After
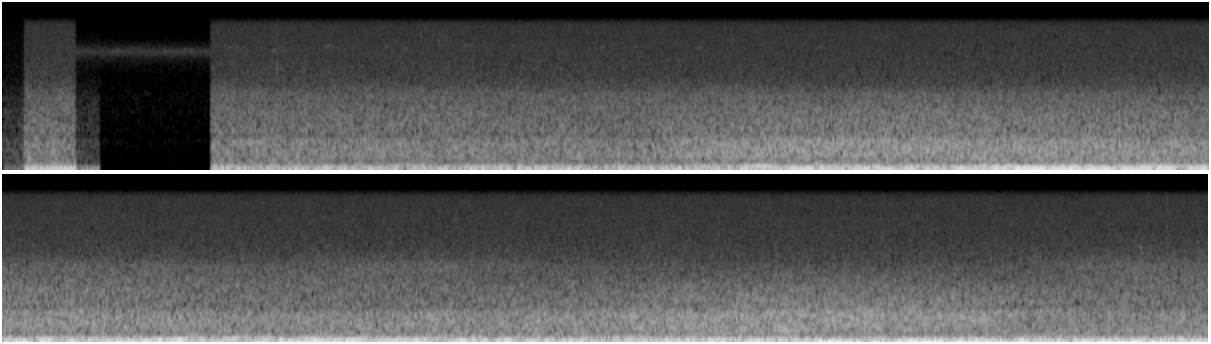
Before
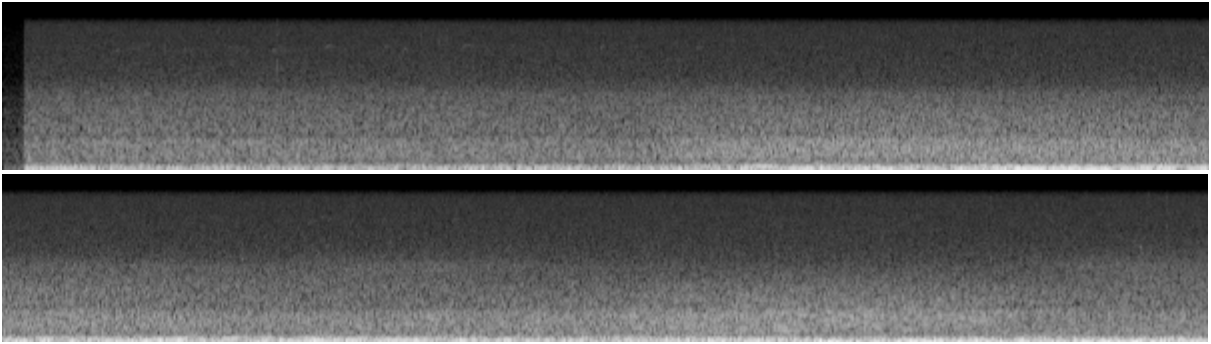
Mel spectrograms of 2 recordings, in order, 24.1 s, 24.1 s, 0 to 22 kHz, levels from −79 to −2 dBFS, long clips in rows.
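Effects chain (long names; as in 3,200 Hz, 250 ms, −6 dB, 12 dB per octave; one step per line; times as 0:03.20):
0:00.72–0:02.08: resonant band-pass 6,400 Hz, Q 7.6
single-tap delay 248 ms −17.5 dB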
